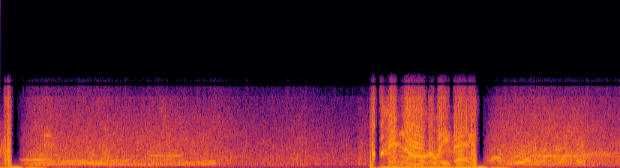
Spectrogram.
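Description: CB radio receiver hissing with static between transmissions, with a few faint steady tones in the first few seconds. About five seconds in, another station's voice breaks through for about a second and a half, starting and stopping abruptly, before the hiss returns.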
